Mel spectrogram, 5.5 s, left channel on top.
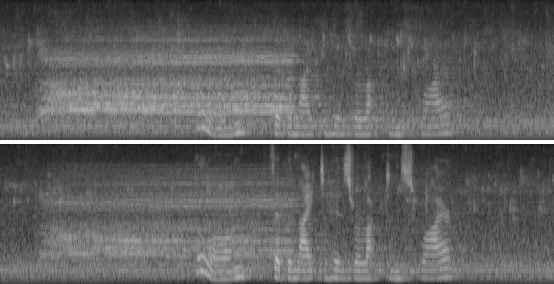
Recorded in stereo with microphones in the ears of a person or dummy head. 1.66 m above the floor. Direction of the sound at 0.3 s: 30° left (ahead or behind).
